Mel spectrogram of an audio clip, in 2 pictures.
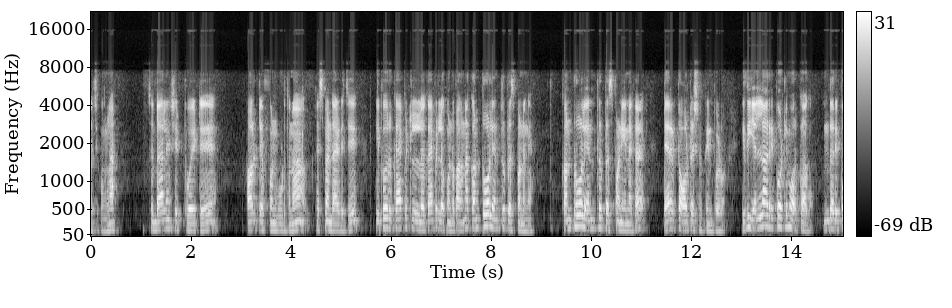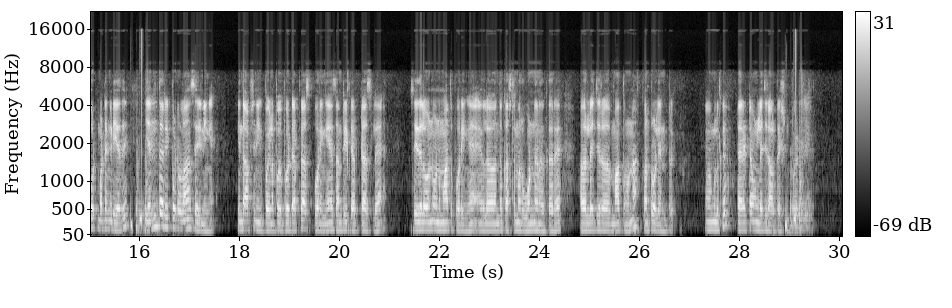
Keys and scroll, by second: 1.9 Right, 2.2 Down, 3.0 alt+F1, 5.6 Left, 5.9 Up, 7.7 ctrl+Return, 15.4 Escape, 15.7 Escape, 16.1 Escape, 18.3 Right, 18.5 Down, 18.6 Down, 18.8 Down, 18.9 Down, 19.0 Down, 19.1 Down, 19.2 Down, 19.6 Down, 20.1 Return, 21.1 Down, 25.8 ctrl+Return, 28.6 Escape, 28.8 Escape, 29.1 Escape, 29.7 Escape.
